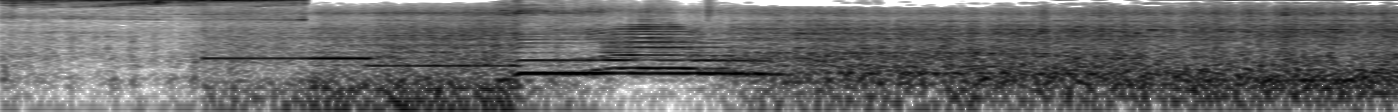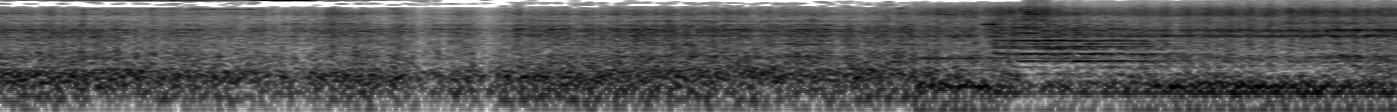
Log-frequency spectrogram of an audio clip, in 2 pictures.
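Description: A train horn blares in loud, pitched blasts.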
